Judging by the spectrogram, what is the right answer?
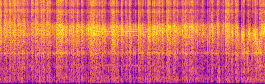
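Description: A string of firecrackers going off on the street in a rapid, continuous run of sharp bangs and crackles.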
